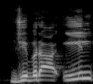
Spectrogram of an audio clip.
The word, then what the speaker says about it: جبرائیل: ان کا جو نام کا تلفظ ہے نا بچوں، مختلف اعتبارات سے جبرائیل پڑھنا بھی درست، جبریل پڑھنا بھی درست اور جبرائیل پڑھنا بھی درست. تینوں درست تلفظ ہیں.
